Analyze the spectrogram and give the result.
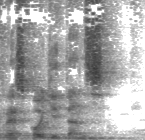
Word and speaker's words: res cogitans: Y a ese tipo de cosas les da este apelativo, res cogitans, con G, que en la pronunciación usual del latín es res cogitans.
